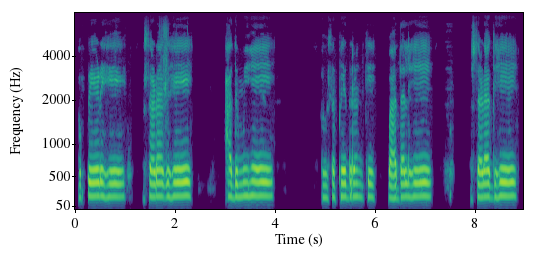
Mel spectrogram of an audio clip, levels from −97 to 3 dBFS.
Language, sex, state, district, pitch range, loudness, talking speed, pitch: Chhattisgarhi, female, Chhattisgarh, Jashpur, 195-210 Hz, -18 LUFS, 95 wpm, 200 Hz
